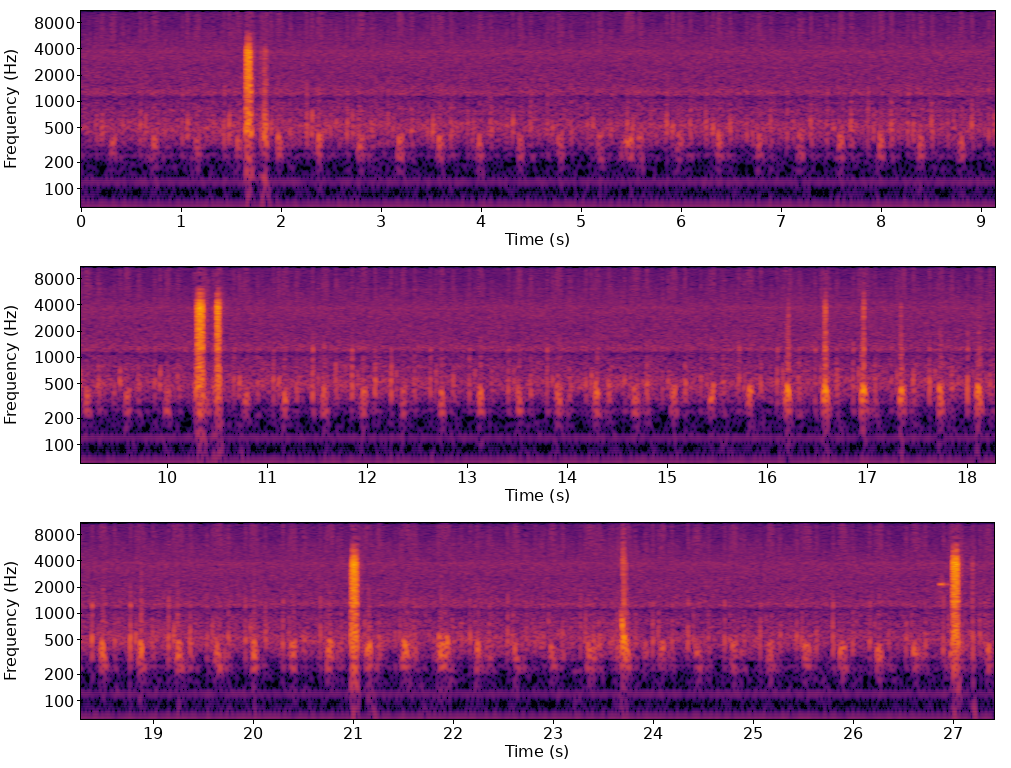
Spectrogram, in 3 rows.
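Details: Fetal heartbeat pulsing fast, about 158 a minute, broken by a few sharp, loud pops from fetal hiccups during pregnancy.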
